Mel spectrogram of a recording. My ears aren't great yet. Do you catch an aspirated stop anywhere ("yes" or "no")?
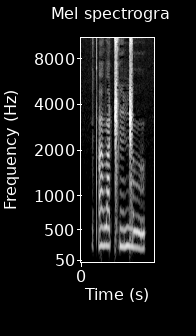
yes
